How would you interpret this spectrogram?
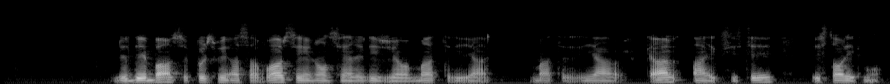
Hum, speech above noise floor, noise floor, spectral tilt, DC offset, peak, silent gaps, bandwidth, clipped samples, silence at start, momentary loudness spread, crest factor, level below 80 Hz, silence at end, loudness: none; 41 dB; -68 dBFS; -9 dB/octave; under 0.1%; -6 dBFS; none; 6.8 kHz; under 0.1%; 1.15 s; 12 LU; 20 dB; -52 dBFS; 0.15 s; -27 LUFS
